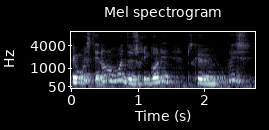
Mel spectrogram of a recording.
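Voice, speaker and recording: A woman telling a casual storytime vlog, animated and acting out the voices she quotes. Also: on the high side, normal speed. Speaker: vlogger. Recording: echoey room.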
